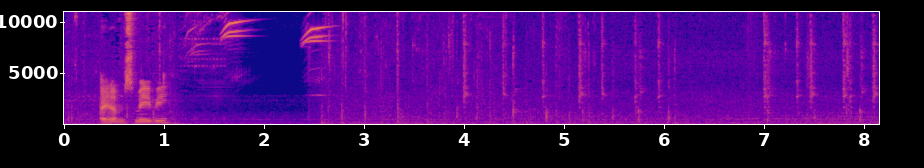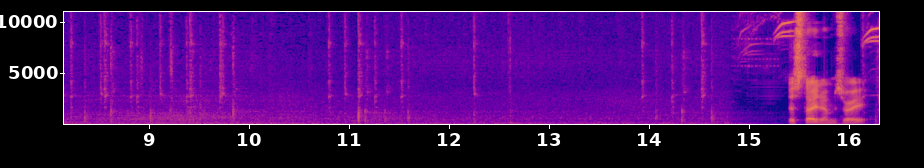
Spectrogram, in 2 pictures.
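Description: Footsteps clank on metal walkways.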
